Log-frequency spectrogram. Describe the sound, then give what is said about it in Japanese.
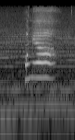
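A voice imitates a newborn baby's cry, a single wailing "ogyaa" with a sharp rising onset and a sustained, nasal, moderately loud tone, heard alone over faint background hum. “おにゃー」と赤ちゃんの泣き声が聞こえてくるではありませんか”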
